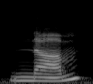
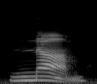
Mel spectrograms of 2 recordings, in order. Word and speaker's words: numb: This is the silent B. So we do not pronounce the B in any of these words. We have climb, numb, womb, comb, lamb, debt, doubt, subtle. again. Climb, numb, womb, comb, lamb, debt, doubt, subtle.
